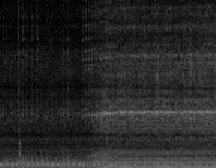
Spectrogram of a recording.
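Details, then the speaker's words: Gas model helicopter engine at the flying field, low-speed needle turned back in to the good setting: idle picks up in speed as less fuel is fed, then holds a steady, clean, even note with no stumbling; normal idle. "you can hear the idle pickup that is very typical when you turn in the low speed screw you're decreasing the amount of fuel decreasing the amount of fuel leaving it out causes the engine to run just a little bit faster"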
